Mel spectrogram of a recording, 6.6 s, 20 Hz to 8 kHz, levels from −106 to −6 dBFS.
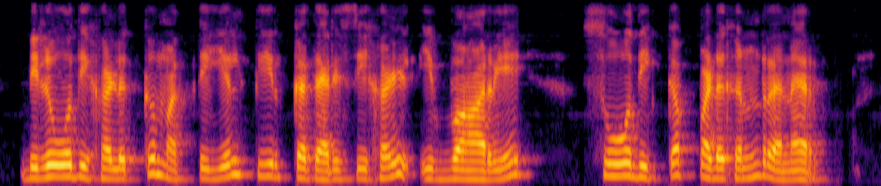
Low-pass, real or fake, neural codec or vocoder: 7.2 kHz; fake; codec, 16 kHz, 8 kbps, FunCodec, trained on LibriTTS, 25 frames a second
